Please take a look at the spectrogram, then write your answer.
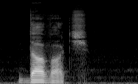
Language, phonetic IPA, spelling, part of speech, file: Polish, [ˈdavat͡ɕ], dawać, verb, Pl-dawać.ogg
